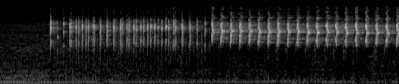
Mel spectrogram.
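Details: Lovebird in a morning trainer recording meant to trigger trilling and long chatter in other lovebirds; after half a second of quiet, a fast buzzy chatter starts, then turns into a louder, quicker rattling trill.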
